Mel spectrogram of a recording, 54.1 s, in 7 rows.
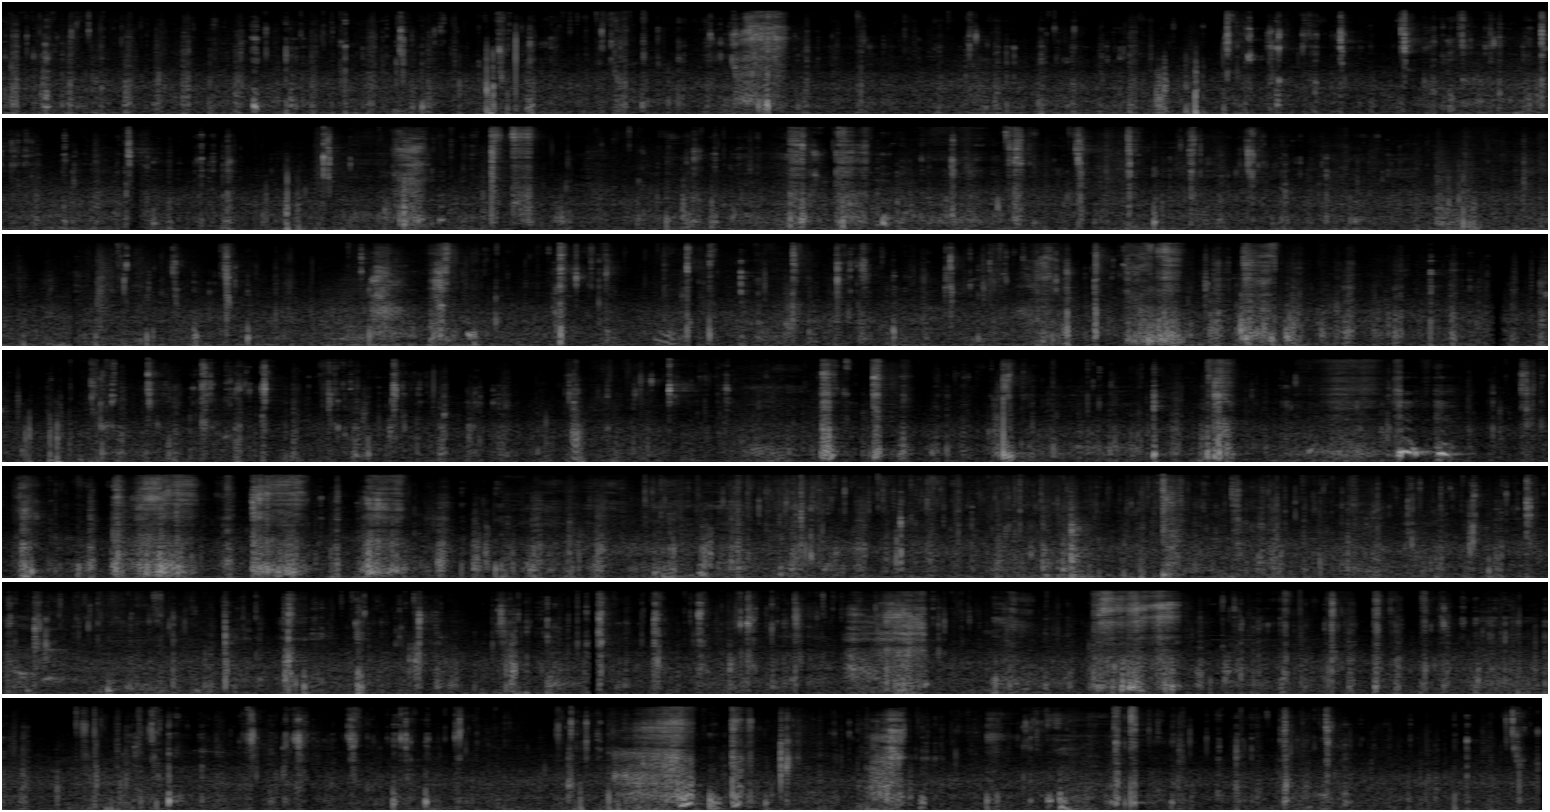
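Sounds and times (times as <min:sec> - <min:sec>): biting and chewing: 0:30.7 - 0:54.0.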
